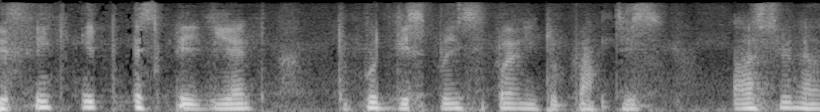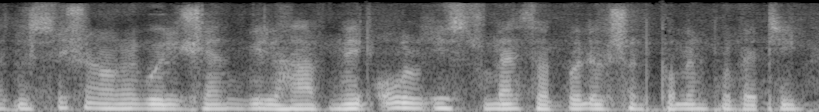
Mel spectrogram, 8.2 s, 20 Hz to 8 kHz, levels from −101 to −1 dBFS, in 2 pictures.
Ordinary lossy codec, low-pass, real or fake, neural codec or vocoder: AAC, 32 kbps; 7.2 kHz; fake; codec, 16 kHz in and 24 kHz out, 0.6 kbps, FireRedTTS-2 codec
